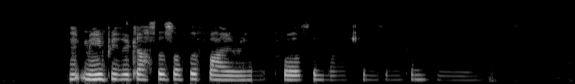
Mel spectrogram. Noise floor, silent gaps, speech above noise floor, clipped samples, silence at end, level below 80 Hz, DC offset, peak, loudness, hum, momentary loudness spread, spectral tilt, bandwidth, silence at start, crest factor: -86 dBFS; none; 60 dB; under 0.1%; 1.5 s; -70 dBFS; under 0.1%; -8 dBFS; -24 LUFS; none; 22 LU; -4 dB/octave; 7.8 kHz; 0.7 s; 20 dB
